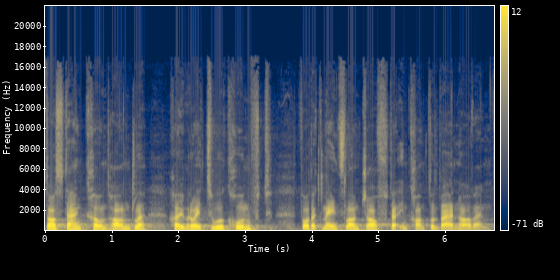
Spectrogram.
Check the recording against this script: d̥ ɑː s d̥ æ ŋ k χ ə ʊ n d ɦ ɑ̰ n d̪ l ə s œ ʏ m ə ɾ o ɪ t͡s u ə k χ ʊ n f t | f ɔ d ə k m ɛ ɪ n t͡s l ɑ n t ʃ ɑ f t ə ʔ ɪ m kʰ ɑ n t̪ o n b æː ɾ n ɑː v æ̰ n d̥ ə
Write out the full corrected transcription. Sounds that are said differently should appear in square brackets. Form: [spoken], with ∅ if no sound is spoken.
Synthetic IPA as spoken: d̥ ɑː s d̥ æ ŋ k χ ə ʊ n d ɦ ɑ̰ n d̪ l ə [χ] œ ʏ m ə ɾ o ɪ t͡s u ə k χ ʊ n f t | f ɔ d ə k m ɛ ɪ n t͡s l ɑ n t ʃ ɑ f t ə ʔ ɪ m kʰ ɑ n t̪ o n b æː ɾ n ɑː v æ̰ n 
